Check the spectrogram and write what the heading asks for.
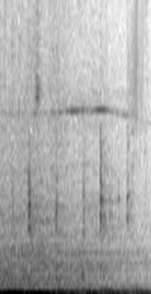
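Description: Deep, steady low rumble from the trailer's sound design, with scattered sharp high ticks over it, fading out steadily.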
